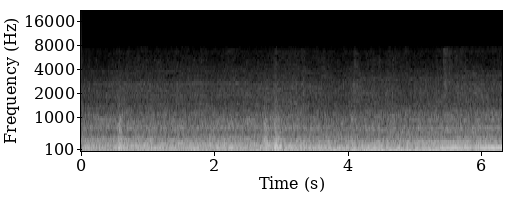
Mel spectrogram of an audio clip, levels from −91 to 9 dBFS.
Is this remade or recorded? recorded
